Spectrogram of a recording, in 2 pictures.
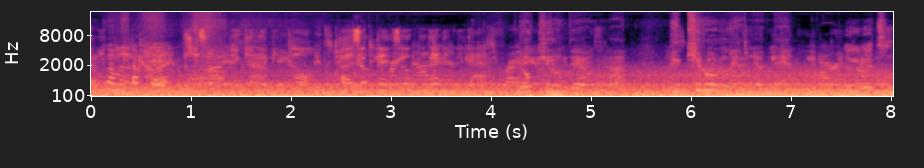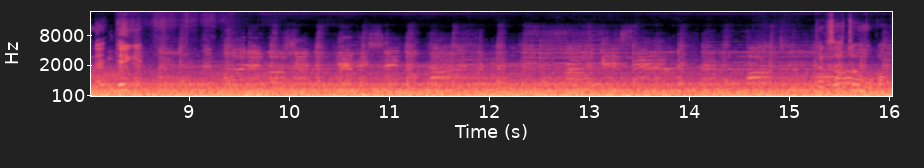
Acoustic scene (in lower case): car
